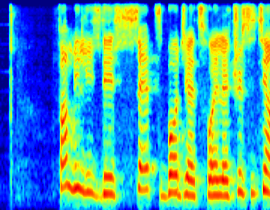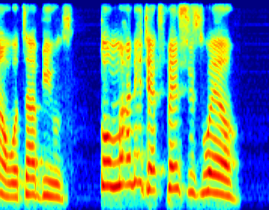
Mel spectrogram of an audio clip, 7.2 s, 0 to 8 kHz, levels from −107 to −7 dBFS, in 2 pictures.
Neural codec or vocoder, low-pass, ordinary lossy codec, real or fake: vocoder, 22.05 kHz, 80 mel bands, HiFi-GAN; 7.2 kHz; none; fake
